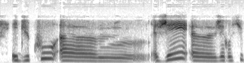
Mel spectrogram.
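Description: The speaker is a woman. She talks with lively intonation. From Morocco, Marrakech. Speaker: social media influencer and digital entrepreneur. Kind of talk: interview. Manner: hesitant, many fillers.

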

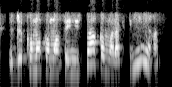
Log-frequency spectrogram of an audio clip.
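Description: Very wide pitch swings in a Moroccan accent. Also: woman. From Morocco. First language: Moroccan Arabic (speaking French). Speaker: storyteller and writer. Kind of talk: interview. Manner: halting.

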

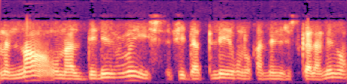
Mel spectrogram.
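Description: A man's normal speaking voice at medium pitch, fairly quick, with ordinary pitch variation. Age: 40s. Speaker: surgeon. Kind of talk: interview.

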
